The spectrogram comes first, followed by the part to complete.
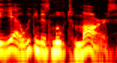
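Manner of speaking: ordinary talk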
